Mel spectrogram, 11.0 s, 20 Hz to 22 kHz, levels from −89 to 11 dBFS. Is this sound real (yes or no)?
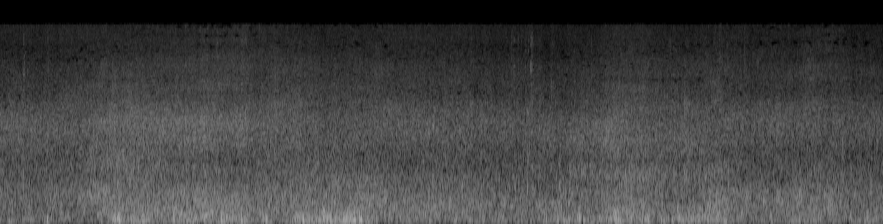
no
